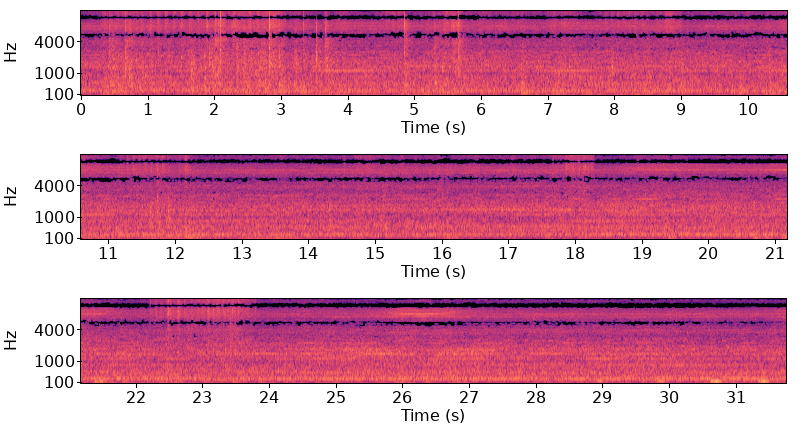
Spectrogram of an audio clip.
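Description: Eufy robot vacuum running on a hardwood floor, its motor and brushes giving a steady hum, with a few light knocks in the first several seconds.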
